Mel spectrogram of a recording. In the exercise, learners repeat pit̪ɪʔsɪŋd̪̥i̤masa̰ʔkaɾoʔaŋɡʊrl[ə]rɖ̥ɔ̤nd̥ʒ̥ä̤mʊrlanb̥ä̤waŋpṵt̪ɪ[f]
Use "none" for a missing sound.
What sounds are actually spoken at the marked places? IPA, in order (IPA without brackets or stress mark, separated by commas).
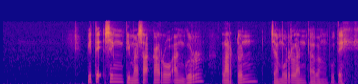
a, h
